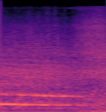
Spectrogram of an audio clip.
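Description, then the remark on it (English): An air raid siren wails in the frontline city of Kupiansk at Christmas, a steady, slightly falling tone over a wash of background noise, sustained throughout without any voices. “Days are punctuated with artillery shells and sirens.”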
